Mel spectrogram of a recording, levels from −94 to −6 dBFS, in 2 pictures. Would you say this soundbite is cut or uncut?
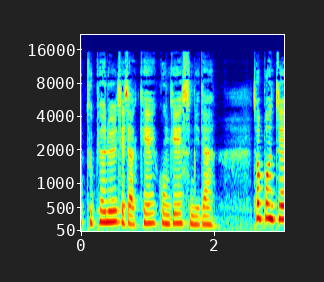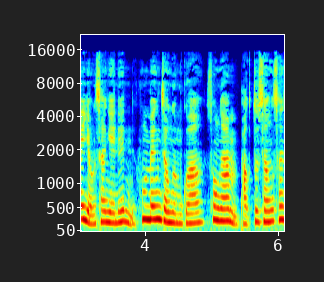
uncut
